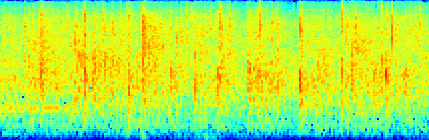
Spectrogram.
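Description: An audience claps steadily, a dense wash of many hands patting at once with no pauses, fairly loud and even throughout, with no speech over it.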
